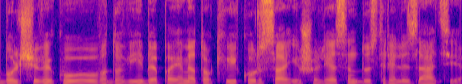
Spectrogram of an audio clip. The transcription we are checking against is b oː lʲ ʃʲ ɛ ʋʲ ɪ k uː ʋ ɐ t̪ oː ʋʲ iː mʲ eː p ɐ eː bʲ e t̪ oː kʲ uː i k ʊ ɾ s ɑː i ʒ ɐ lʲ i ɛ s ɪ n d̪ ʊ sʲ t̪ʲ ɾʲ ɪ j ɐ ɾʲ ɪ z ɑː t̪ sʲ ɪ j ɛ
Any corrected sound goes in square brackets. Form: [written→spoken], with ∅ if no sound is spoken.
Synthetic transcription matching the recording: b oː lʲ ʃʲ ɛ ʋʲ ɪ k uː ʋ ɐ [t̪→d̪] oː ʋʲ iː [mʲ→bʲ] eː p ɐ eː [bʲ→mʲ] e t̪ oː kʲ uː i k ʊ ɾ s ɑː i [ʒ→ʃ] ɐ lʲ i ɛ s ɪ n d̪ ʊ sʲ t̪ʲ ɾʲ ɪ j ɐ [ɾʲ→lʲ] ɪ z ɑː t̪ sʲ ɪ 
